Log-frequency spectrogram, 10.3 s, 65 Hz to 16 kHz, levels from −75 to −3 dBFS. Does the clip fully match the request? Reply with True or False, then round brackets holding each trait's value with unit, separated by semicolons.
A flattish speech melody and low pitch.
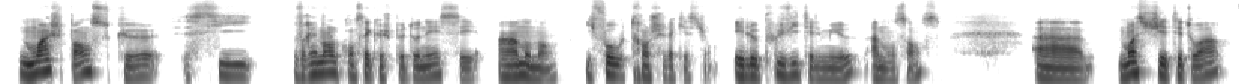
False (3.7 semitones; 115 Hz)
